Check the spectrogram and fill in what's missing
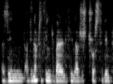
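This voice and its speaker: A man telling his story as a guest on a podcast, blunt and quick to swear, tripping over restarts. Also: medium pitch, level tone, gravelly, breathy edge. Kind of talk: casual chat.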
